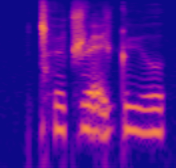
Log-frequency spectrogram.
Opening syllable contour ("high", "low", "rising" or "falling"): low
